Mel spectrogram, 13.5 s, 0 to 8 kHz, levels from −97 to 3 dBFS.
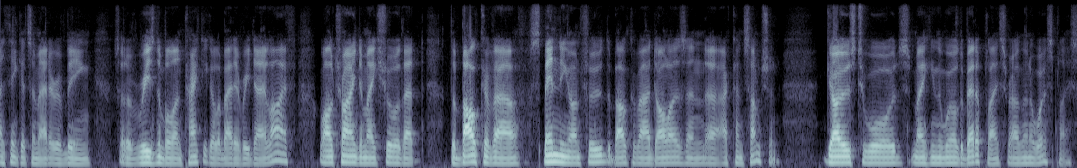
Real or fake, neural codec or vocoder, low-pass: real; none; 7.2 kHz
